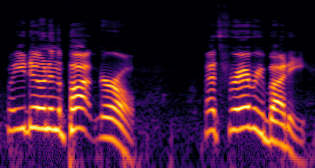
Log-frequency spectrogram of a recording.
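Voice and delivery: high-pitched question to an animal; pet talk. Real, not acted. Keeper asking an animal what it is doing in the pot, high pet talk.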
